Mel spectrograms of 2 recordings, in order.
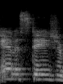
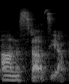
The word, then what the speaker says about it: Anastasia: palette from anastacio anastasia i'm pretty sure it's actually pronounced anastasia but all of us try to make it fancy and call it Anastasio so I'm gonna use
